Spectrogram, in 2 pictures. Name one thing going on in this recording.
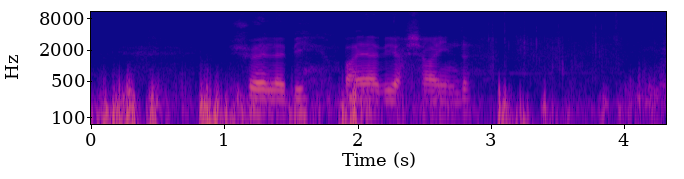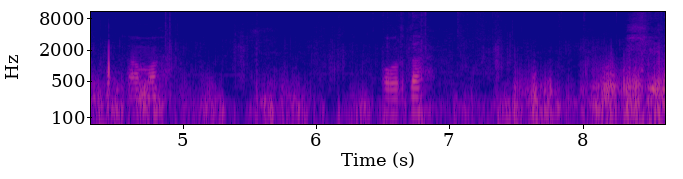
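Footsteps swish through dry grass close by.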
